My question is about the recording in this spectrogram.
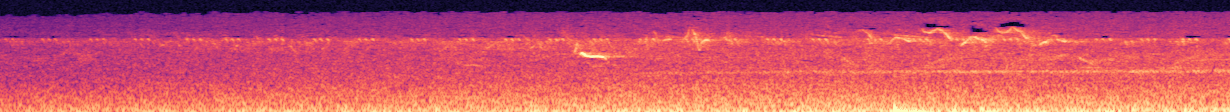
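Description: Outdoor nature ambience slowly getting louder: a steady background hiss with a continuous high insect trill and scattered short bird chirps. A single low thump about halfway through is the loudest sound.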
